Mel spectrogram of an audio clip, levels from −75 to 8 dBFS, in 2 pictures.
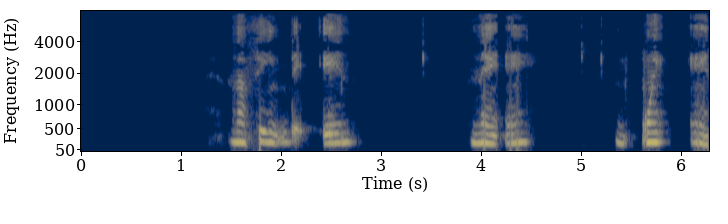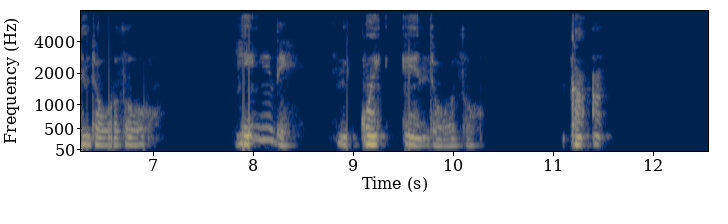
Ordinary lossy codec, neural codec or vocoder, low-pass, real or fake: AAC, 32 kbps; none; 7.2 kHz; real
